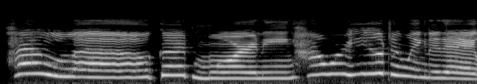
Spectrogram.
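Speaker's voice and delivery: high, slow singsong greeting rising very high; mock an overly cheerful children's host; sugary kids' host. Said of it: "turn around and".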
